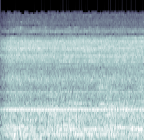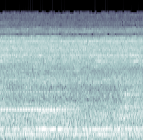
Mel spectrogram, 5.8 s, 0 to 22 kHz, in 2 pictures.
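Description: Steady whirring hiss of a 700 series Shinkansen train standing at the platform with its onboard equipment running, with a faint steady tone that fades out about four seconds in.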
